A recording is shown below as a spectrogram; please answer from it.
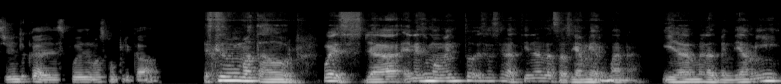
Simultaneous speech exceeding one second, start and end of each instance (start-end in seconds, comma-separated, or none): none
